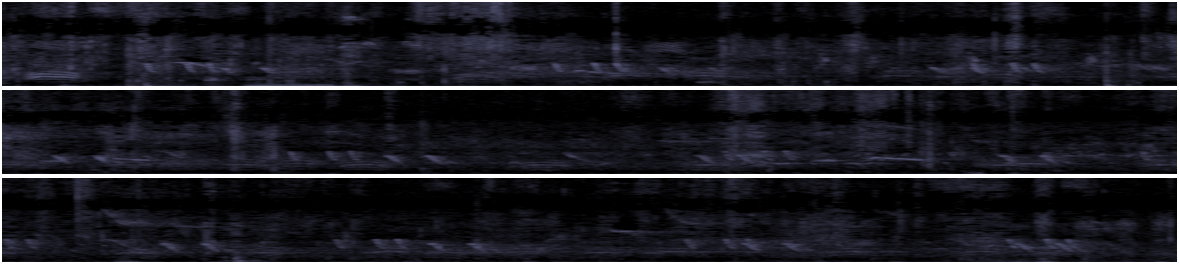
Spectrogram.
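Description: Rottweiler puppies give a steady stream of high, thin whines and squeaky yelps that overlap one another.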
